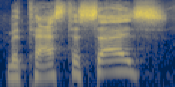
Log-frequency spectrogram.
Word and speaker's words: metastasized: For the next couple years, that wedge metastasized. – Sure. – How do I say that word? – Yeah, that's right.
